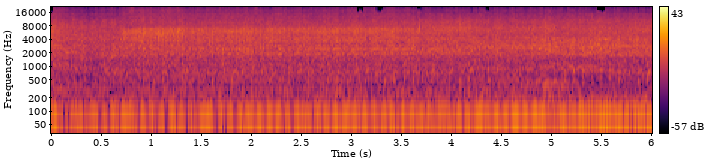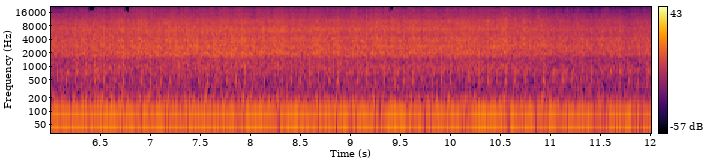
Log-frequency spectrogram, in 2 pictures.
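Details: Honda CBR600 F3 at hot idle: steady ticking knock at 2–3 per second, loudest by stethoscope at the water pump (pump replaced, no change), same with clutch pulled, gone under load, louder after carb rebuild. Owner suspects oil pump or its drive.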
